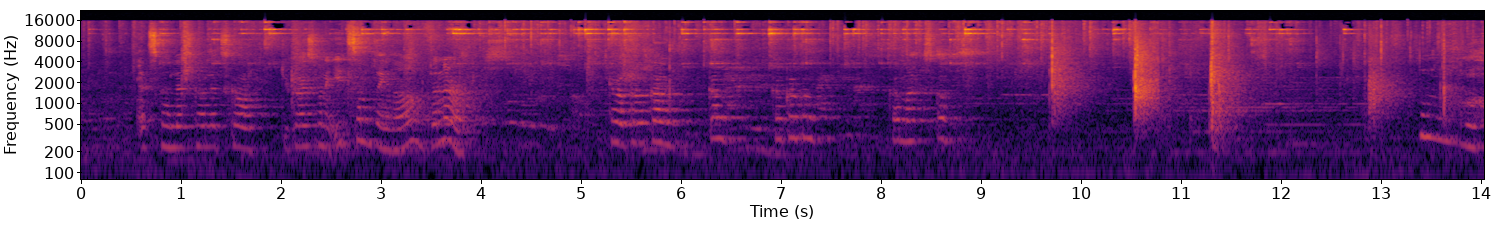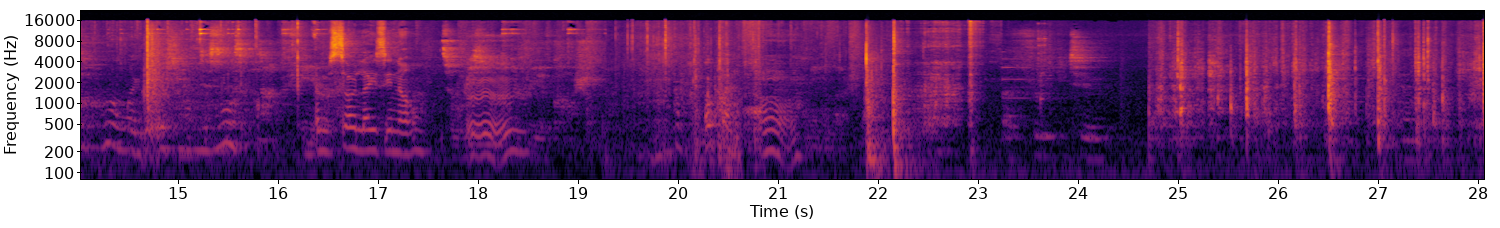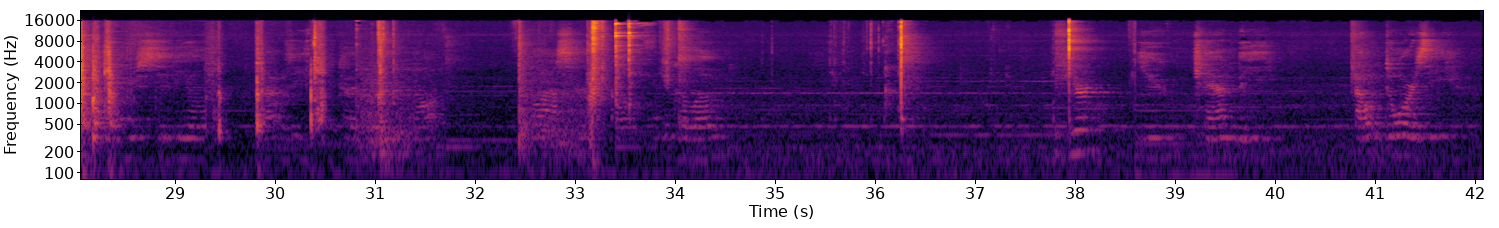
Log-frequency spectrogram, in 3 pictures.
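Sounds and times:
faint music: 0:00.0 - 0:22.1, 0:23.1 - 0:42.0.

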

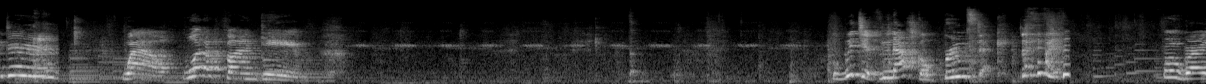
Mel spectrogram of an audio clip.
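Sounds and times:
crickets chirping: 0:03.1 - 0:08.4.

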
